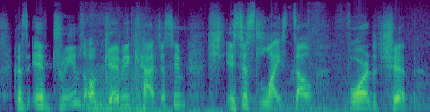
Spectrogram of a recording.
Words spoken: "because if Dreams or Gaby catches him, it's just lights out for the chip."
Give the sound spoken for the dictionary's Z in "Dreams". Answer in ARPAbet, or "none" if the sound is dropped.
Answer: Z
